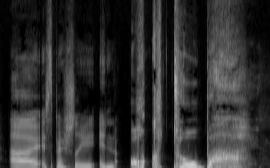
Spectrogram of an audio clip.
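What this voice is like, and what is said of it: Put-on German accent. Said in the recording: “That's my German accent for Oktoberfest. ... You sounded Klingon.”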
